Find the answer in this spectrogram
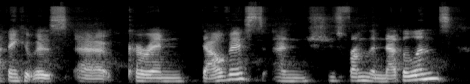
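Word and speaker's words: Duyvis: that it was like the first part which is d-u-y is actually pronounced like the owl sound in-house or something like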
